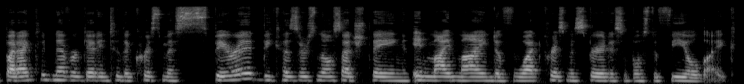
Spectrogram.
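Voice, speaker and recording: A woman from Cuba, co-hosting a casual podcast conversation, candid and animated as she tells stories with little asides. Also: lowish voice. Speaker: podcast co-host.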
